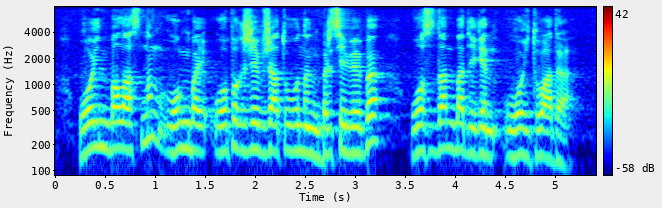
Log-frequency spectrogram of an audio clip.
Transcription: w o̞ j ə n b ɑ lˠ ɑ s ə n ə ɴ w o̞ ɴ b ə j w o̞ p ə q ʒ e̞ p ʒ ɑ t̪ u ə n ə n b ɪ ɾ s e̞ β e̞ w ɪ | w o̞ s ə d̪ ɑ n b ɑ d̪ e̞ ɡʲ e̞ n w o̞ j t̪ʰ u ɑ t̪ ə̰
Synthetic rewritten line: w o̞ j ə n b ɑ lˠ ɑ s ə n ə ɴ w o̞ ɴ b ɑ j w o̞ p ə q ʒ e̞ p ʒ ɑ t̪ u ə n ə ɴ b ɪ ɾ s e̞ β e̞ b ɪ | w o̞ s ə d̪ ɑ n b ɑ d̪ e̞ ɡʲ e̞ n w o̞ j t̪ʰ u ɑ d̪ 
